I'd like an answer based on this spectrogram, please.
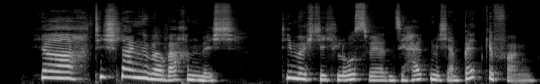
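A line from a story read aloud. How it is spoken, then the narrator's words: Very sad. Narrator (German): sagte Maya sehr traurig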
